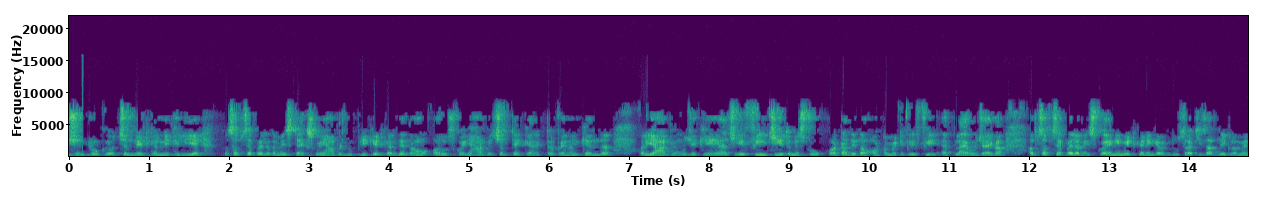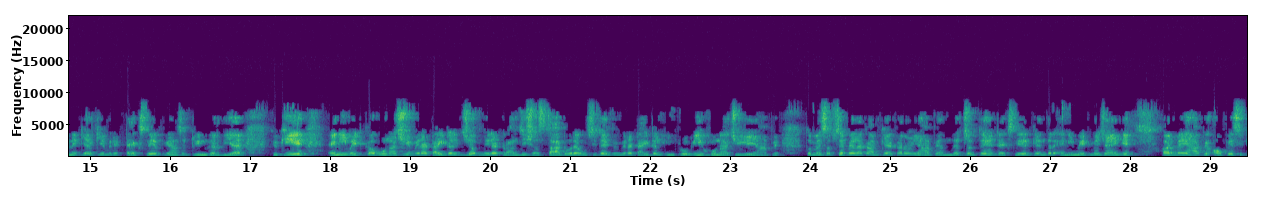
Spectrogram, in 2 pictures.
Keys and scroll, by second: 3.2 ctrl+d.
